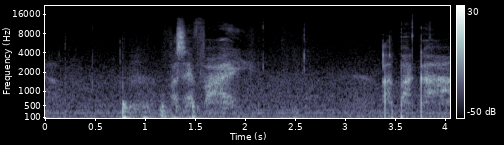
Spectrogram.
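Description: Close-miked ASMR whispering and breathy mouth sounds, with a sharp thump just under a second in and a cluster of soft clicks near the end.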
